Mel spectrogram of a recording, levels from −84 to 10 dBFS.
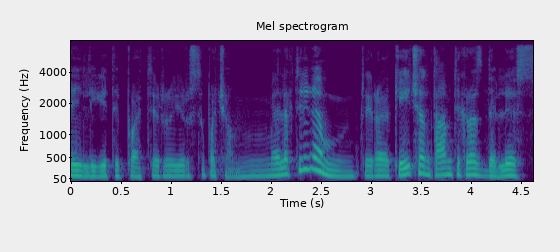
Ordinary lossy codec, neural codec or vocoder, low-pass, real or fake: AAC, 48 kbps; none; 7.2 kHz; real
